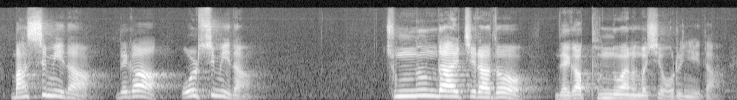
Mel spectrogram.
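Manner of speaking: loud insistent protest; stubborn defiant retort. Retold or imitated. Preacher voicing Jonah insisting he is right, loudly defiant. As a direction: dig in your heels, loud.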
